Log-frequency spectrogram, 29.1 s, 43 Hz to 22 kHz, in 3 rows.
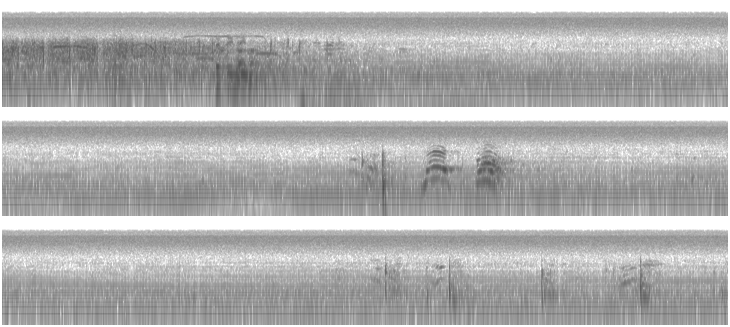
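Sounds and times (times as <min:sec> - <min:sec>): steady hum: 0:00.0 - 0:29.0.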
